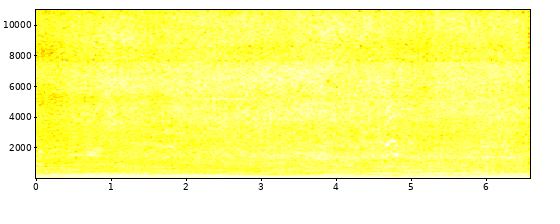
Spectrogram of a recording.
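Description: A tractor engine roars loud and unbroken at a tractor pulling contest, a dense low drone with steady harmonics and wind buffeting the microphone throughout.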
